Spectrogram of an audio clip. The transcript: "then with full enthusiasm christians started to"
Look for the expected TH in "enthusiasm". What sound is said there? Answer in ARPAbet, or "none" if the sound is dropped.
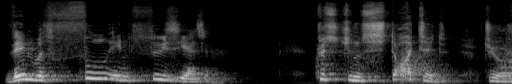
TH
